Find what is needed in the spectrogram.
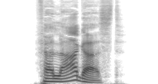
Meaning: second-person singular present of verlagern
- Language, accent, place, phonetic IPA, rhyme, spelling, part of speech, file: German, Germany, Berlin, [fɛɐ̯ˈlaːɡɐst], -aːɡɐst, verlagerst, verb, De-verlagerst.ogg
